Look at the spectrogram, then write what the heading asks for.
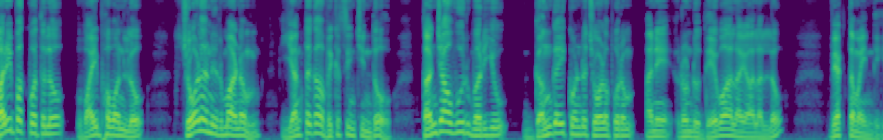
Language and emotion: Telugu, neutral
